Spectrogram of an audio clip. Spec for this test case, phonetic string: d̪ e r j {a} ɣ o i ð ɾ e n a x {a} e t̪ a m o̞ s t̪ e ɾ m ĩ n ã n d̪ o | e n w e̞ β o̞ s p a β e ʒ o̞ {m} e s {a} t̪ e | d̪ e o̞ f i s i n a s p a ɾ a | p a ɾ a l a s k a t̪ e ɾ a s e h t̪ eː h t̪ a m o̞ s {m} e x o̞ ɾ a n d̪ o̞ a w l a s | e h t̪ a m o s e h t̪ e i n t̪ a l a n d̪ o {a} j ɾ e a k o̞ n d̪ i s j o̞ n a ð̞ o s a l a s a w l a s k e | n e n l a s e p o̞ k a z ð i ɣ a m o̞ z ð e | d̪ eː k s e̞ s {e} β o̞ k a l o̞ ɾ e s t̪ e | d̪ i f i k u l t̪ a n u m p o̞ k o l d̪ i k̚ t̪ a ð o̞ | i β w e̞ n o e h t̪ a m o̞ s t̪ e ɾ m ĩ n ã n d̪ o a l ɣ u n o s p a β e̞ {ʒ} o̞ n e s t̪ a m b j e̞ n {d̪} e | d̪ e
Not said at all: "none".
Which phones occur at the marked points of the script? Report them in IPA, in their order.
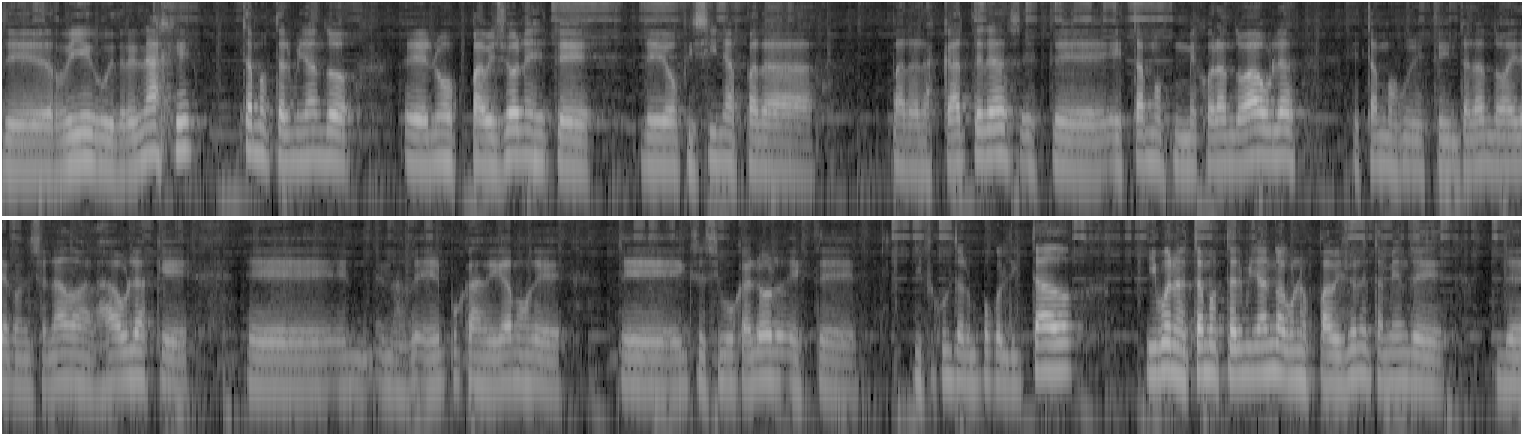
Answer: e, e, n, e, m, a, i, ʒ, d̪

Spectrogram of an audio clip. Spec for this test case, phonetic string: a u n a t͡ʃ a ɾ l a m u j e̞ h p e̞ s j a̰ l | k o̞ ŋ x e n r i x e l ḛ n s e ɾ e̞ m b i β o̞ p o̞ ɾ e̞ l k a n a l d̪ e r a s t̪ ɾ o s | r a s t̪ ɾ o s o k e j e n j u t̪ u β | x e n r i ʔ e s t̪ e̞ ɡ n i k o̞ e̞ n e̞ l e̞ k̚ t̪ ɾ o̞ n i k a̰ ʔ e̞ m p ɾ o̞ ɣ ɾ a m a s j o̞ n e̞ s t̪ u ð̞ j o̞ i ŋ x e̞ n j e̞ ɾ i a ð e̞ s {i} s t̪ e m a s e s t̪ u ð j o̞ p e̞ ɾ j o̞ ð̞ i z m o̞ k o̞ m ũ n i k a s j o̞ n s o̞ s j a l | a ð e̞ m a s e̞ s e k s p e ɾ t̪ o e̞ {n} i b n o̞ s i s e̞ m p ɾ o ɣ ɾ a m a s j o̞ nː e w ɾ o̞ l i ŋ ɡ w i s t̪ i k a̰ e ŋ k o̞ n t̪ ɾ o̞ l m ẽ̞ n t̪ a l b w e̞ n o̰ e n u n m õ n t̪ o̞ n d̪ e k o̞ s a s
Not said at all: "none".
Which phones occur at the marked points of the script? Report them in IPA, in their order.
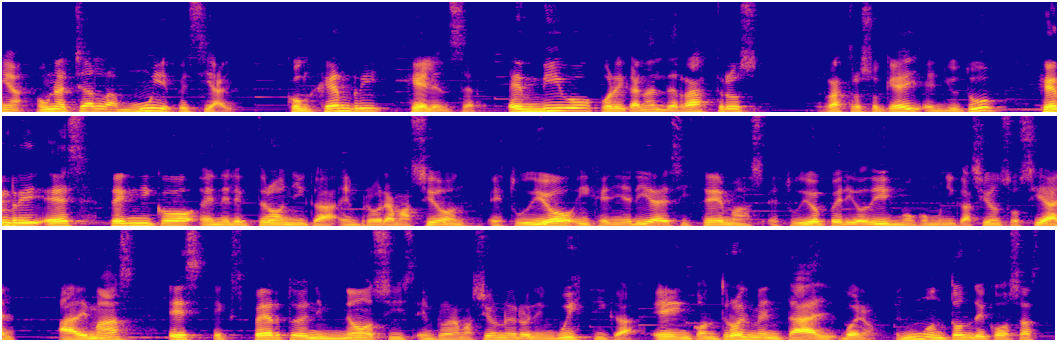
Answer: i, n

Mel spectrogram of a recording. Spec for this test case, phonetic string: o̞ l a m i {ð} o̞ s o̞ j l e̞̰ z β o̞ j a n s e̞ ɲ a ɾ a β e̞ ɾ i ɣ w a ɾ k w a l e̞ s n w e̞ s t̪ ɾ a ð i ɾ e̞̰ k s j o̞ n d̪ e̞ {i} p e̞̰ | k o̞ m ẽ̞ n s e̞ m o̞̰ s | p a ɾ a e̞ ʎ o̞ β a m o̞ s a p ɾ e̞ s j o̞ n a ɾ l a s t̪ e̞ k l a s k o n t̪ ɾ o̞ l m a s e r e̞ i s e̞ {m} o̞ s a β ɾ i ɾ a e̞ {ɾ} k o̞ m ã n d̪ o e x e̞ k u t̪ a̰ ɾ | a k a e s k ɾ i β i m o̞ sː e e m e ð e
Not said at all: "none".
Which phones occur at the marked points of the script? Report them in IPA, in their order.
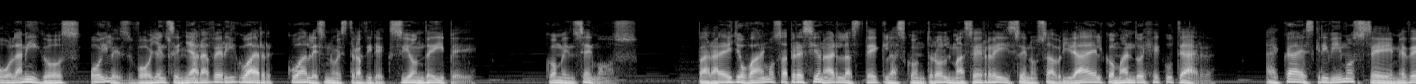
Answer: ɣ, i, n, l

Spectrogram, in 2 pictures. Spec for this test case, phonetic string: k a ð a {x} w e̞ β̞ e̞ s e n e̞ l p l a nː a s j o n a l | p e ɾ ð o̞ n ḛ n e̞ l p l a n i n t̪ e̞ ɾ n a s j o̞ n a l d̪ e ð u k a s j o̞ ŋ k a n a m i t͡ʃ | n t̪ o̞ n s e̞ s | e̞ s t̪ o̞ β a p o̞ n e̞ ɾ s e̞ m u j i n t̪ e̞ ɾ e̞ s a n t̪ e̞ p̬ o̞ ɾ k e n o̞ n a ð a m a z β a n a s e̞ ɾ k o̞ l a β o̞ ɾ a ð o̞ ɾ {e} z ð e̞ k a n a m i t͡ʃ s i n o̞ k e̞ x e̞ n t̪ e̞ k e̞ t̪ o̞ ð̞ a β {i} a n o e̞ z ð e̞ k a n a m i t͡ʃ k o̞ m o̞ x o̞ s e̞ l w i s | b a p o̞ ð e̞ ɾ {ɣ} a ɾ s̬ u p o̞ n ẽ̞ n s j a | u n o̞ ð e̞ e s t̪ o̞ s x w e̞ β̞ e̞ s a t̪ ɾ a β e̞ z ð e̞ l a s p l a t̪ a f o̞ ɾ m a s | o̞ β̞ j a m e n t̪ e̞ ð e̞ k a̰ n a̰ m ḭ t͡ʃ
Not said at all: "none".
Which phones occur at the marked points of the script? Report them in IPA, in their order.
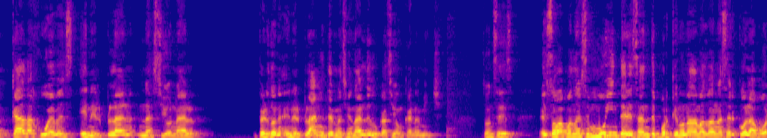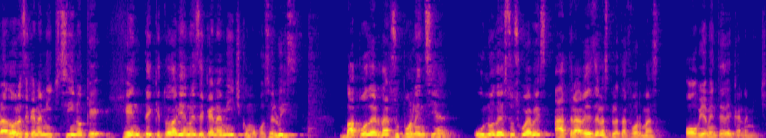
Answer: x, e, i, ð

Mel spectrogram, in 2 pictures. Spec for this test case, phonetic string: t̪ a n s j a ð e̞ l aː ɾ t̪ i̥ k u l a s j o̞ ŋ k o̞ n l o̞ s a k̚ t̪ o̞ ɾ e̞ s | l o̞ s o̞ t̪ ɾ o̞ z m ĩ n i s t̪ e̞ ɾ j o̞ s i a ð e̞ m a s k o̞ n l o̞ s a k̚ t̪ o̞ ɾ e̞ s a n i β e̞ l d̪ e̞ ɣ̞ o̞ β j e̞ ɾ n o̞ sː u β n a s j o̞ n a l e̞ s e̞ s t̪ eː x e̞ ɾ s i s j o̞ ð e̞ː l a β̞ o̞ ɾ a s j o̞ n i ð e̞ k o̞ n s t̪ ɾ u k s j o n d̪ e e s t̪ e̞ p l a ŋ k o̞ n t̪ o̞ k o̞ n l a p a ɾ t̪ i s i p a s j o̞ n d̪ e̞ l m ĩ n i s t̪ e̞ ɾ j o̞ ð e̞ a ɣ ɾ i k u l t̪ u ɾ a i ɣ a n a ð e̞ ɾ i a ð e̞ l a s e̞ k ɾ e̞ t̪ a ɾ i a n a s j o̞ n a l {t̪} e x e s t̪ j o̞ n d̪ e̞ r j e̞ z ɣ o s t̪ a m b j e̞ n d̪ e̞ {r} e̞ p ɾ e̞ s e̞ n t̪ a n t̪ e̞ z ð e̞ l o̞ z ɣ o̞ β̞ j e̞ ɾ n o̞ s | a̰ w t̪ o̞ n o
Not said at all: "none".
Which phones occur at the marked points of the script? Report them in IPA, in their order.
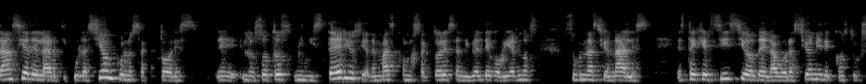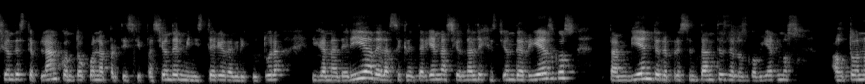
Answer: d̪, r

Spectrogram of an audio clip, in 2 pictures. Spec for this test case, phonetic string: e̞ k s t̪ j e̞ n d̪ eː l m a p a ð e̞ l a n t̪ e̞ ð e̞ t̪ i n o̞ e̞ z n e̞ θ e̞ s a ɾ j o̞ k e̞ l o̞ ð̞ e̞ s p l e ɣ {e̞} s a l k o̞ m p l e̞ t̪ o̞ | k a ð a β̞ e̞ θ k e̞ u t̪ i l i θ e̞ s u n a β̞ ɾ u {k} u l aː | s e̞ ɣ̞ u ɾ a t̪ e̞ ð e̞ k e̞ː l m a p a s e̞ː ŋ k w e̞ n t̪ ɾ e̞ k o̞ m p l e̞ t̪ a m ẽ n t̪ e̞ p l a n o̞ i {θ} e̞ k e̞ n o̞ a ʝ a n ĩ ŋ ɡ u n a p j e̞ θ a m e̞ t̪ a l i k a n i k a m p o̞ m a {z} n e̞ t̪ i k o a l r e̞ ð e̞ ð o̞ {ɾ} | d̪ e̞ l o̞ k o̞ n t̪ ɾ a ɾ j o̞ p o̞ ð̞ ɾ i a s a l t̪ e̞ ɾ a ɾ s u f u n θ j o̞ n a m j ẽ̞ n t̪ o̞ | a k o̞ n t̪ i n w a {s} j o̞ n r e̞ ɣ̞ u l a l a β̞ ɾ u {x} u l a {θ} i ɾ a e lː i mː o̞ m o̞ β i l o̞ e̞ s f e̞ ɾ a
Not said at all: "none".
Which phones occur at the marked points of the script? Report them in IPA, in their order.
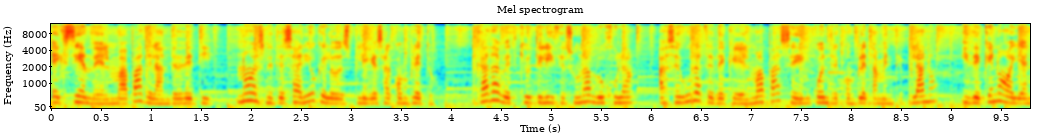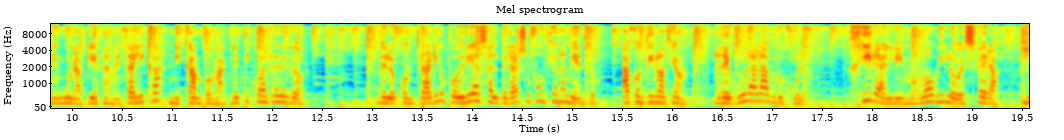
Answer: e̞, x, ð, ɣ, ɾ, θ, x, x

